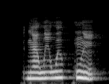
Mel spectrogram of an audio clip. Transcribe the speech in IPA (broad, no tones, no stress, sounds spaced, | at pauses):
ɡ æ̃ w i w ɨ kʷ ĩ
